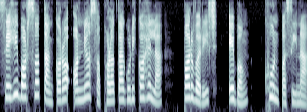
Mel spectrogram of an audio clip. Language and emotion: Odia, neutral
